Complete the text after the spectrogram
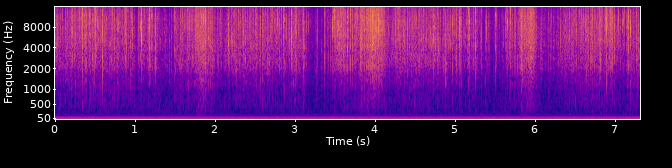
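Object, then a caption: Thin clear plastic film. A hand-sized bundle of thin, clear plastic cellophane wrap is squeezed and crinkled by the fingertips of both hands. It makes a continuous, bright crackling with dense high crinkles that swell in brief louder bursts. The level stays steady throughout.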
